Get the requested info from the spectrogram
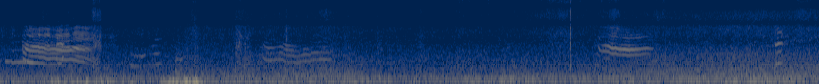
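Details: A group of cats that includes three black cats, giving wavering meows, a loud one at the start and another near six seconds, with a low thump, over constant low-pitched outdoor noise.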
